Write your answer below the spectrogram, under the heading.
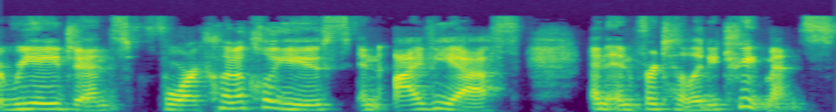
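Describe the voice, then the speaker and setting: A woman talks at a fairly quick pace and a medium pitch. She has a plain, everyday voice. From Canada, Toronto. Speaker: podcast host, clinic wellness team. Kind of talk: reading aloud; casual interview.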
